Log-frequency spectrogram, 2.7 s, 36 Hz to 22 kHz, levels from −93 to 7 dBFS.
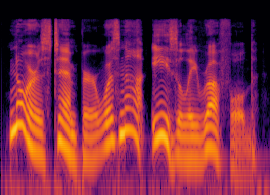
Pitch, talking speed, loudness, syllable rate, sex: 170 Hz, 135 wpm, -17 LUFS, 4.6 syllables/s, female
